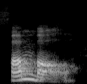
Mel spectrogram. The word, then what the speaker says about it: fumble: So to say fumble, we have two syllables, fumble. So to do this, we are going to start with that syllable number one, fumb. And we are going to stress that syllable fumble. Syllable number two. Think about saying the word bull like the animal.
